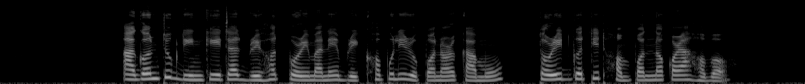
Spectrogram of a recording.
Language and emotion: Assamese, neutral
